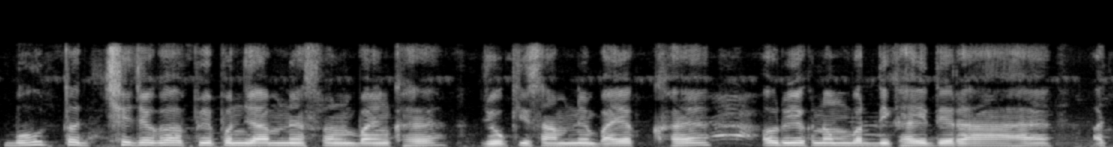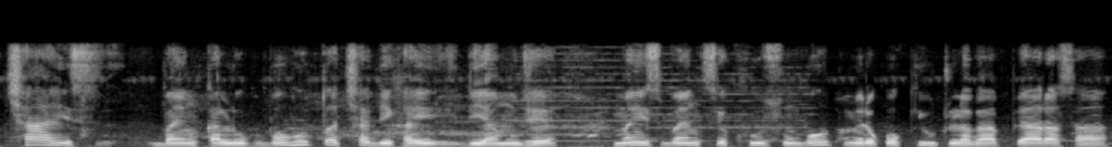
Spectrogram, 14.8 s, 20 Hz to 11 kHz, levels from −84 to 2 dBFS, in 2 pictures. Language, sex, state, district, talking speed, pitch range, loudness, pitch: Hindi, male, Chhattisgarh, Balrampur, 175 wpm, 160-180 Hz, -15 LUFS, 165 Hz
